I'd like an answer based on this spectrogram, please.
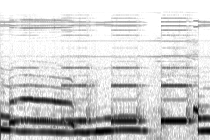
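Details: Pet dog howling along to a ringing alarm clock: long wavering howls that slide slightly down in pitch, over a steady high electronic alarm tone that cuts out briefly near the end.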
